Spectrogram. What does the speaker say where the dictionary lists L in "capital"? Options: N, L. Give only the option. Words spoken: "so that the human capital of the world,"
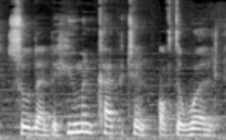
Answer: L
